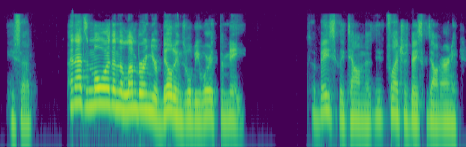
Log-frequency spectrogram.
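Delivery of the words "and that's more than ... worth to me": higher, louder hard bargain; mildly dismissive bargaining. A narrator's reading. Fletcher belittling Ernie's buildings, mildly dismissive. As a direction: push the lowball offer, voice raised.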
